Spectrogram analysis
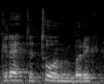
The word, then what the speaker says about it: Greta Thunberg: So I thought I'd finish on a slightly more upbeat quote here from, I believe it's pronounced Greta Thunberg.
